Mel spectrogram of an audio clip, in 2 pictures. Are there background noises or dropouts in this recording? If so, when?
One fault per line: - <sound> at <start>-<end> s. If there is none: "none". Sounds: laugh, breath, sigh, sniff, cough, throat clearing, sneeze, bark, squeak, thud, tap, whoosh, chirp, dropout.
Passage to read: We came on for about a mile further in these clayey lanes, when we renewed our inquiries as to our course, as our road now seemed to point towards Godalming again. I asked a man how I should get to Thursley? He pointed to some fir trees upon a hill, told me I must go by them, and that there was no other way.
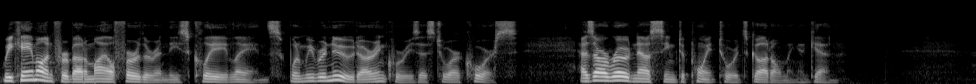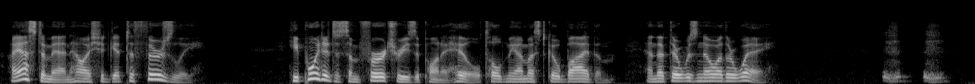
- throat clearing at 18.6-19.3 s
